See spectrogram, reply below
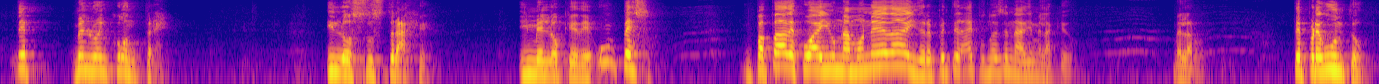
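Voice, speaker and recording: A male pastor teaching a Bible class as a sermon, talking conversationally, asking rhetorical questions and acting out little prayers. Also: sits high.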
